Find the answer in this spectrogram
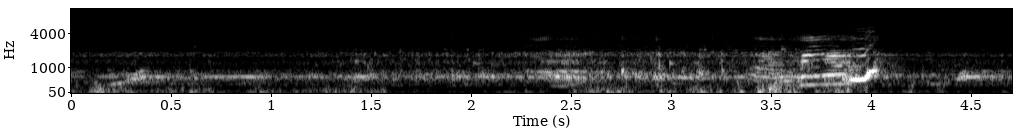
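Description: A humpback whale sings long, harmonic moans, then a rising whoop that climbs steeply into a high squeal. Males are thought to sing, and the song probably has to do with breeding.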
